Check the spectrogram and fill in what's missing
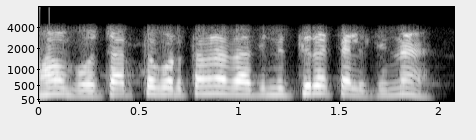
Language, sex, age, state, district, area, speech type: Odia, male, 30-45, Odisha, Mayurbhanj, rural, conversation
